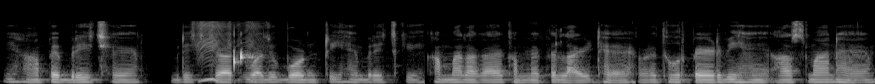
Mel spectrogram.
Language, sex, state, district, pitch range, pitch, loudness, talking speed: Hindi, female, Chhattisgarh, Raigarh, 105-110 Hz, 105 Hz, -26 LUFS, 180 wpm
